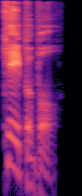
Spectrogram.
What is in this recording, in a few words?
"capable", english; 3000 words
